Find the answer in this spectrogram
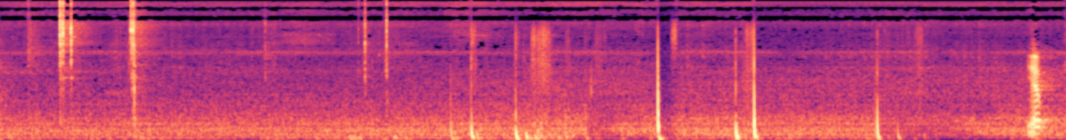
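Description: Hand-work noise at a motorcycle's engine mount: a dozen or so scattered light clicks and knocks of metal tools and parts being handled, the sharpest about six and a half seconds in, over a faint steady room hum.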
